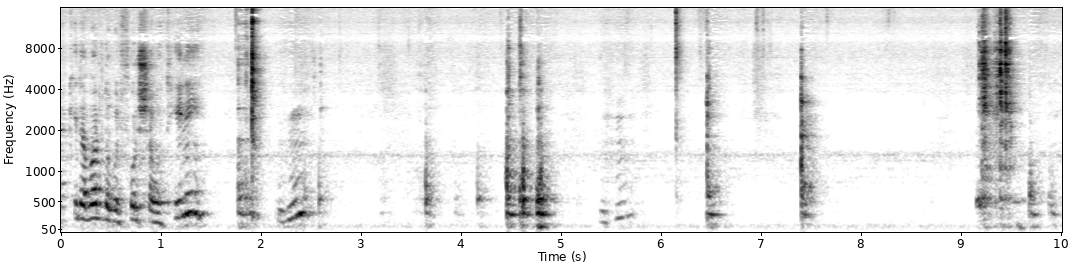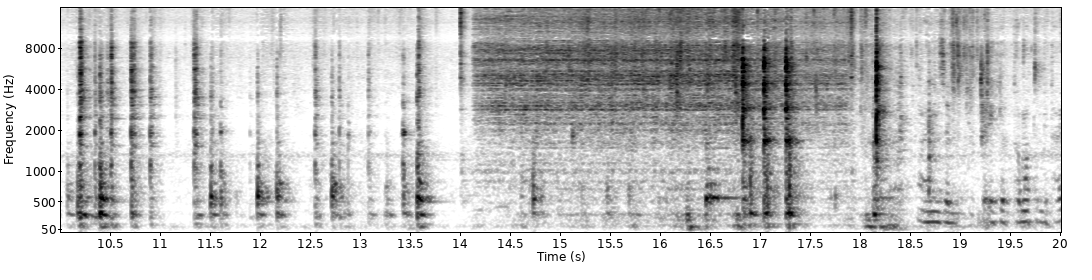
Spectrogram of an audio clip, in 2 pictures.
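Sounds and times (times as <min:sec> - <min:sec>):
kitchenware clattering: 0:09.2 - 0:13.8, 0:14.6 - 0:18.8
tap water running into sink: 0:14.1 - 0:19.4.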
